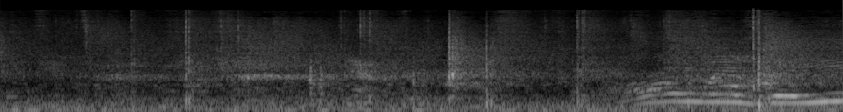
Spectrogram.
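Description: Paddles strike a ball with sharp pops.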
